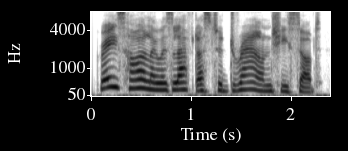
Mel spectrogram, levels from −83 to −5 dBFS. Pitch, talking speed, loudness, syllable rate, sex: 240 Hz, 225 wpm, -15 LUFS, 5.8 syllables/s, female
